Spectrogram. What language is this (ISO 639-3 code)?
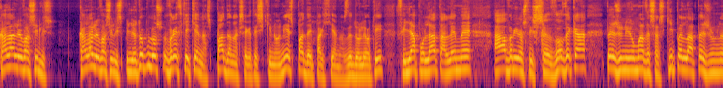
ell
